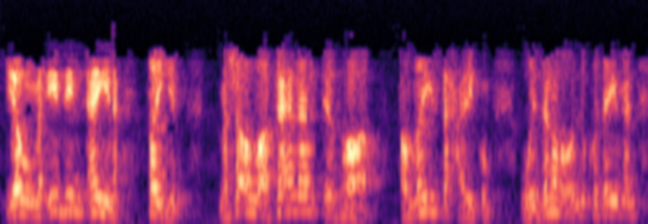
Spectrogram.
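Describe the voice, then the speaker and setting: Egyptian man, Quran recitation teacher, chatty, quizzes the class, fairly high voice, thin phone-like sound. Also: lively intonation. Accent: Egyptian Arabic. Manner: chatty, asks the class questions, chants verses slowly. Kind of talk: online recitation lesson. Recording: tinny phone-like line.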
